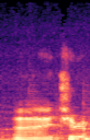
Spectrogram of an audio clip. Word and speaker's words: cherub: Cherub like Cherry.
